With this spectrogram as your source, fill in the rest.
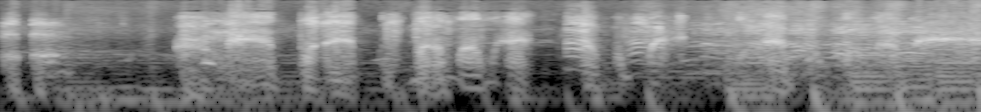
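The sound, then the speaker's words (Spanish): A person does a raspy, quacking Donald Duck voice impression, sputtering in quick garbled bursts with snickering laughter mixed in, fairly loud for about five seconds. “Ese era el Pato Donald.”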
